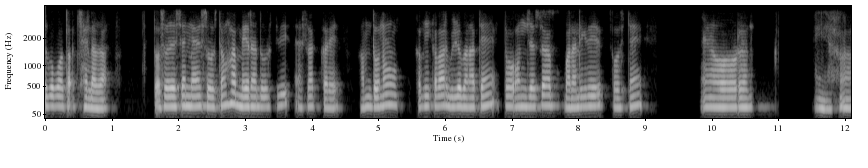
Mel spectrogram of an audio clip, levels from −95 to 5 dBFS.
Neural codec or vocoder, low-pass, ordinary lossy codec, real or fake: codec, 16 kHz, 2 kbps, FunCodec, trained on Chinese and English, 25 frames a second; 3.6 kHz; none; fake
